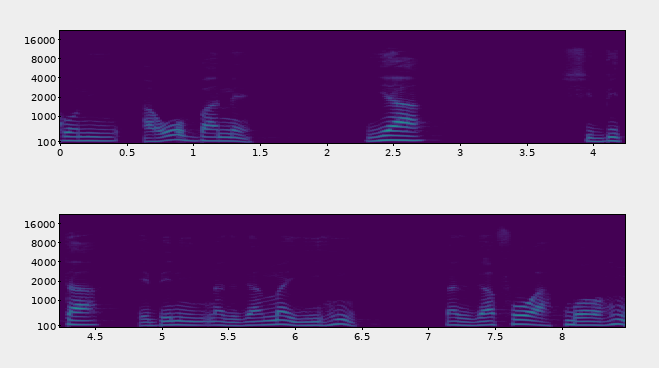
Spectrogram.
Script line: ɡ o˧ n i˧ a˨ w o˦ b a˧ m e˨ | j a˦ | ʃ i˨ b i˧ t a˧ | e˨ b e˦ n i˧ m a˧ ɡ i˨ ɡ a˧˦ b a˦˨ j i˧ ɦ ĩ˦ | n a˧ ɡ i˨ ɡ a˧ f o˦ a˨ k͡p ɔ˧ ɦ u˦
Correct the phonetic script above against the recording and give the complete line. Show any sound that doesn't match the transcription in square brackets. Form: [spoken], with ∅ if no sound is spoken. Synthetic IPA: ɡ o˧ n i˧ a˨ w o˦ b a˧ [n] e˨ | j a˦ | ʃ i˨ b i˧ t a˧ | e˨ b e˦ n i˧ [n] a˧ ɡ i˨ ɡ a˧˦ [m] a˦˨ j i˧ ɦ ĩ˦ | n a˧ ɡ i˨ ɡ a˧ f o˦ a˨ k͡p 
